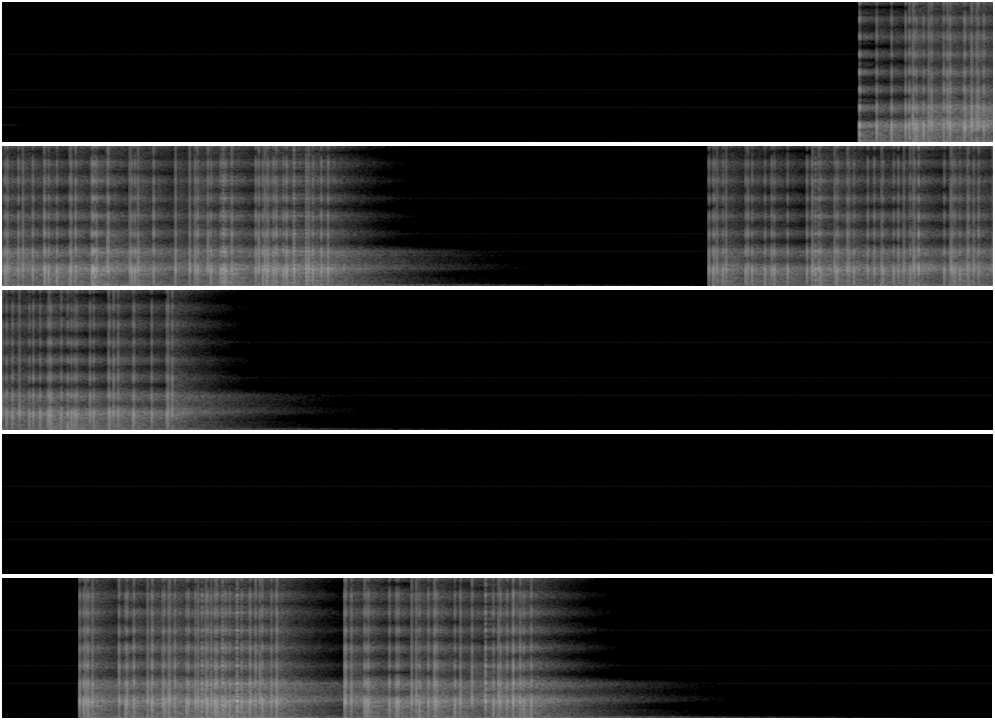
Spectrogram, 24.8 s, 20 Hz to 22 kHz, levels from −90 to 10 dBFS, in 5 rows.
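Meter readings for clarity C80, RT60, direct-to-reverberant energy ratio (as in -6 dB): 9.5 dB, 1.3 s, 2.0 dB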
